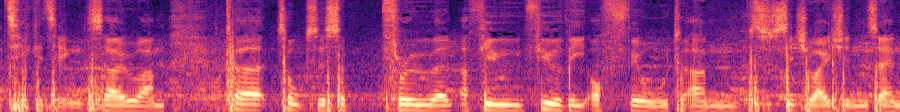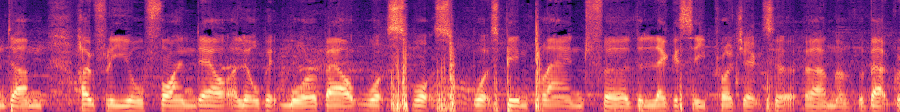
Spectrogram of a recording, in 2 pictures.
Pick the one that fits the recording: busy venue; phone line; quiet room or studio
busy venue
